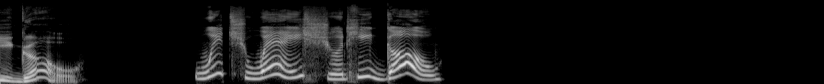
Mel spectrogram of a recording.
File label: Read a Map echo; Can you Read a Map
